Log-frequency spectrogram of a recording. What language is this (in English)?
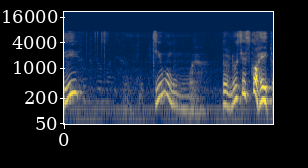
Portuguese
